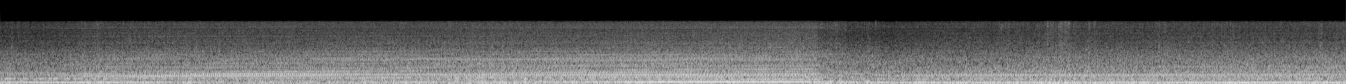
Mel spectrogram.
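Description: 1985 AMC 150 2.5-litre inline-four, fitted with a Weber 38/38 carburettor, pulling at wide-open throttle, its pitch rising steadily. About eight seconds in the pitch drops sharply, as at a shift of the manual gearbox, then climbs slowly again.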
